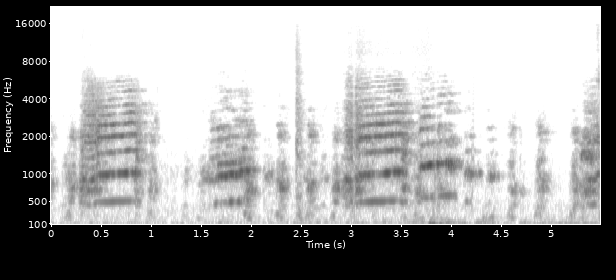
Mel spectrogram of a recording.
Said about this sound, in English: but the chicken is laying an egg.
